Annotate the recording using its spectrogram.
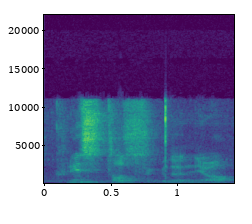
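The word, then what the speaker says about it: Χριστός: 정확하게는 이 크리스토스거든요. 크리스토스니까 그리스도 좀 비슷한 측면이 있는 거죠. 이 크라이스트로 발음하면은 사실은 원 발음에 좀 어긋나는 게, 그러나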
